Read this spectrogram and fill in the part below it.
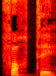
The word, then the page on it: forsythia: francais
